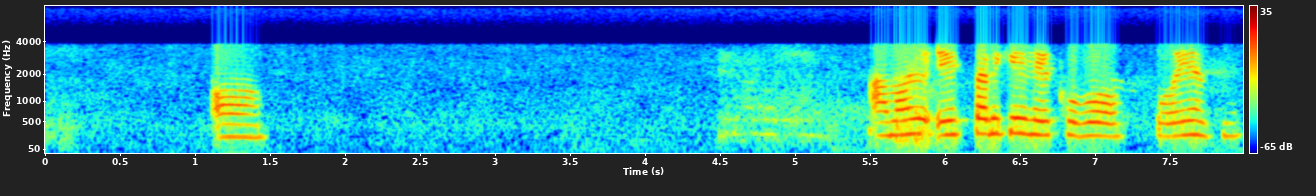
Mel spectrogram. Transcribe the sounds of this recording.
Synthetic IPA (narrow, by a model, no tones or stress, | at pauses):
ɔ̃ | a̰maɾɛk̚t̪aɾikeɦekʰɦobo | hoeasʰi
